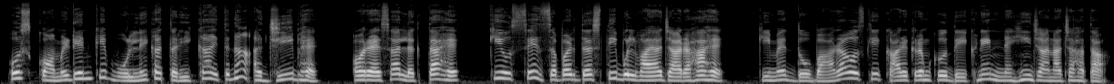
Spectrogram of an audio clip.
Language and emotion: Hindi, disgusted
